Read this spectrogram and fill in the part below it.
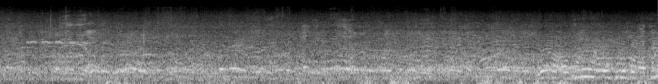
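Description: A large crowd of men chatters and shouts loudly outdoors.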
